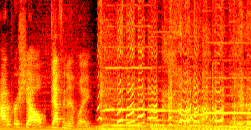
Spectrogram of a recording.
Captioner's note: laughter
